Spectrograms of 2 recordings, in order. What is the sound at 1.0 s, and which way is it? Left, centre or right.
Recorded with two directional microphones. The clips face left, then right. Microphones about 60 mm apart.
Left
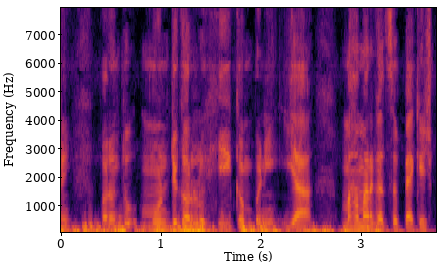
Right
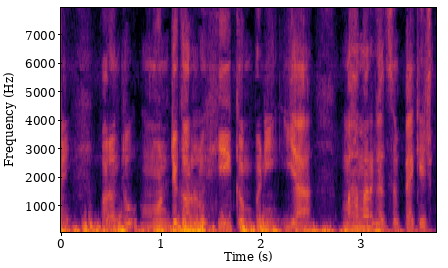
Speech, left.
